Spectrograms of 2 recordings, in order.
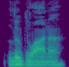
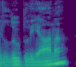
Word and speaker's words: Ljubljana: as if we uh we have been pronouncing the capital Ljublana the the wrong way. So, it appears to be, at least to most English speakers, that it should be Ljubljana.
